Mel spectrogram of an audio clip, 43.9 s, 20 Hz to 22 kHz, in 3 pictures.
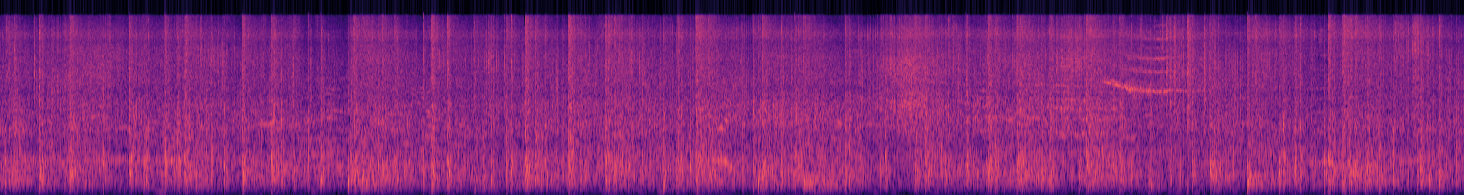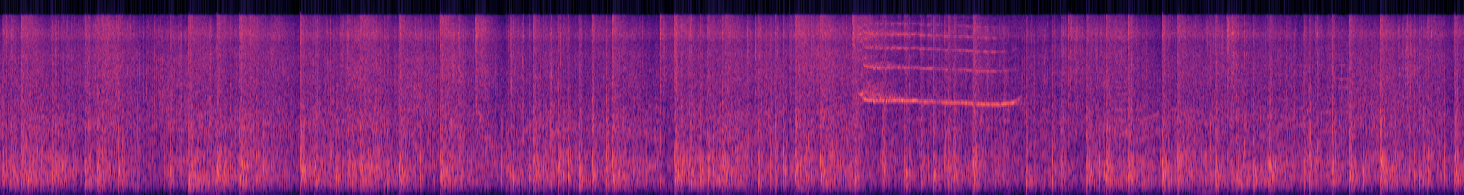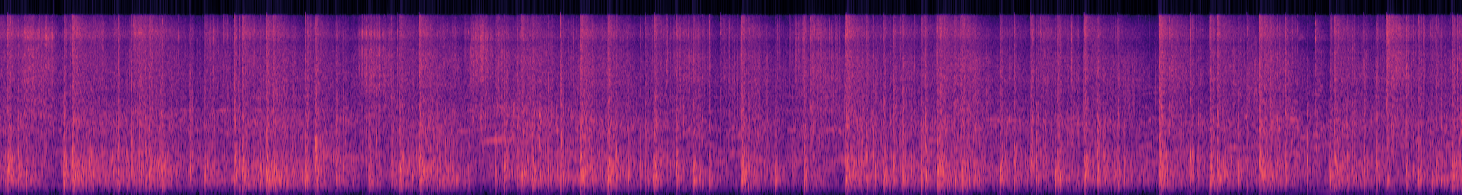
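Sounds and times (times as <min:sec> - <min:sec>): fireworks crackling and popping: 0:00.0 - 0:43.9
falling firework whistles: 0:10.4 - 0:12.2, 0:23.2 - 0:25.0.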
